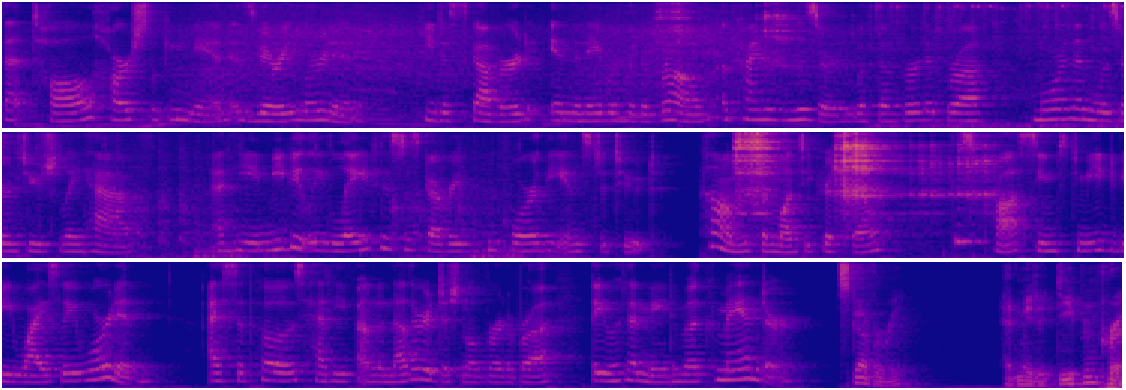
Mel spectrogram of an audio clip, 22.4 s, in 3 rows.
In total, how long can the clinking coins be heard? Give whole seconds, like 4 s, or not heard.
3 s.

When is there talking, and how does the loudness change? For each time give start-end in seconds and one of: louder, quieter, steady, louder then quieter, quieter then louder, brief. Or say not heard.
0.0-22.3 steady.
